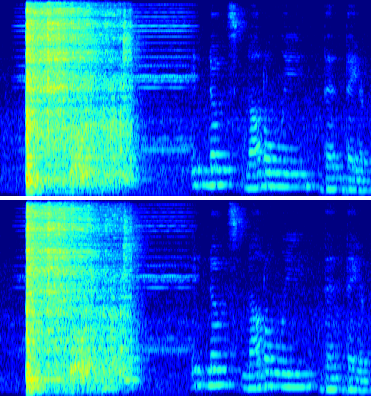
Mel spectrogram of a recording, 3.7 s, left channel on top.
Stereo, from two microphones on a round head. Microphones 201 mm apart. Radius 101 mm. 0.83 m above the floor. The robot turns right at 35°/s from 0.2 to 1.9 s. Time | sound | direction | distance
0.2 | breaking glass | 50° left | 1.6 m
1.9 | a man speaking | 60° left (ahead or behind) | 4.5 m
